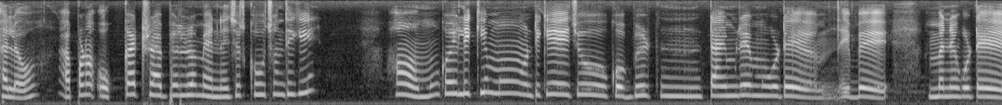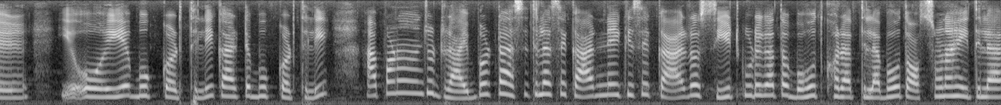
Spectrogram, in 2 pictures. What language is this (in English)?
Odia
